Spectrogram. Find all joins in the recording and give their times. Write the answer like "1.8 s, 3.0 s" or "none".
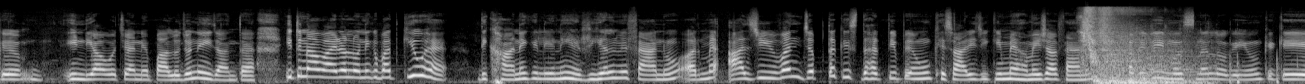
11.3 s

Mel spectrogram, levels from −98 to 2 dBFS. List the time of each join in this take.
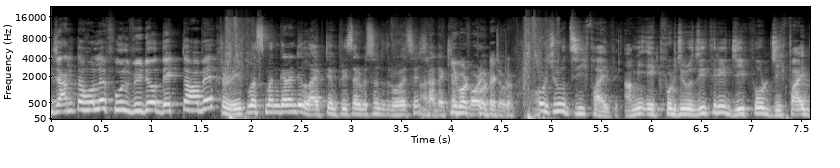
1.7 s, 4.9 s

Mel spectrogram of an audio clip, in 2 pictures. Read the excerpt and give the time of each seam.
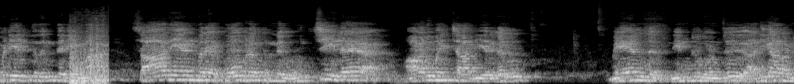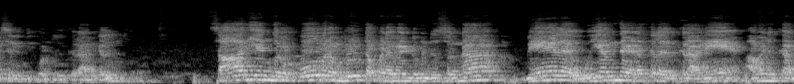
1.1 s

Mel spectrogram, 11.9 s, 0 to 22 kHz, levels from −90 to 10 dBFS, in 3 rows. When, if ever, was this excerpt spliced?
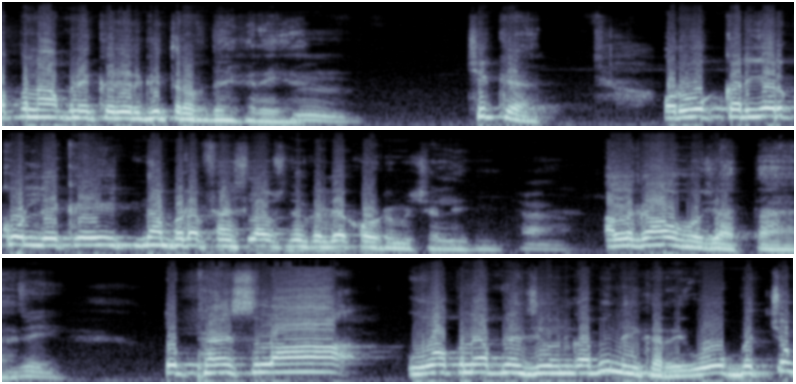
none

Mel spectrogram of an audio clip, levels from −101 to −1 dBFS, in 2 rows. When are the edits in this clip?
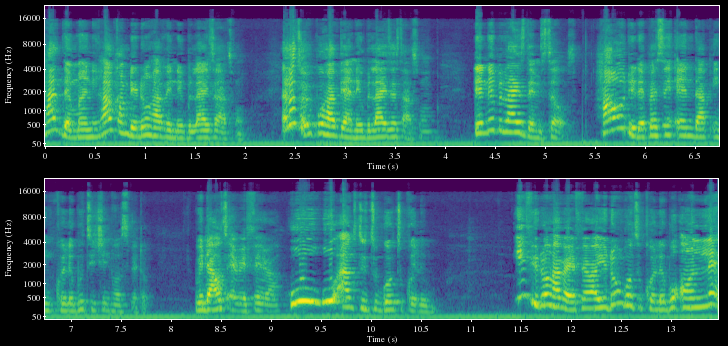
5.4 s

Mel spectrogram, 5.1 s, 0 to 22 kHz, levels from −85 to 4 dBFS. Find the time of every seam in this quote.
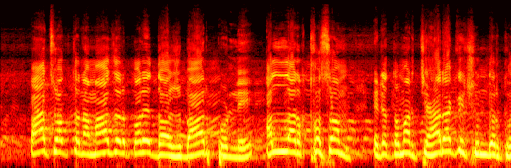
2.6 s

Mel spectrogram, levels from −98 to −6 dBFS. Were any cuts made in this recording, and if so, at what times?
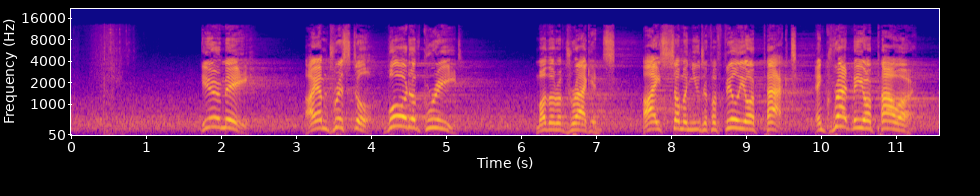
1.7 s

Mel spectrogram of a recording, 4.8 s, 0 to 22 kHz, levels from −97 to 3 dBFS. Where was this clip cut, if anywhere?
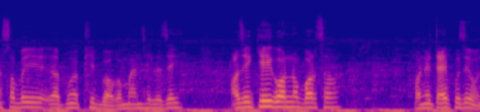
none

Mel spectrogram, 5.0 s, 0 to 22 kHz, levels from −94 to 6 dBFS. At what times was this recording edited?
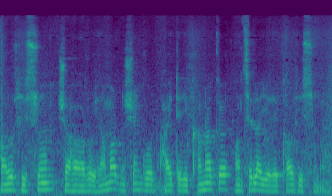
0.8 s, 2.4 s, 3.5 s

